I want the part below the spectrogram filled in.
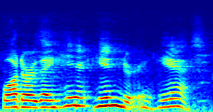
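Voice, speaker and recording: A woman teaches meditation in an informal dharma talk. Her pitch is average for a woman and her delivery is markedly slow. She is reflective and halting, often circling back over a phrase. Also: slight background noise. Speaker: meditation teacher leading a group.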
